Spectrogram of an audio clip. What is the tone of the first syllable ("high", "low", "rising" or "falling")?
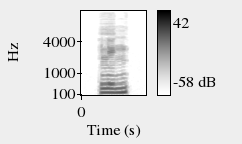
rising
